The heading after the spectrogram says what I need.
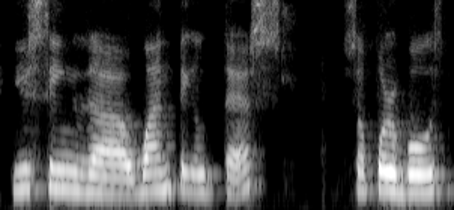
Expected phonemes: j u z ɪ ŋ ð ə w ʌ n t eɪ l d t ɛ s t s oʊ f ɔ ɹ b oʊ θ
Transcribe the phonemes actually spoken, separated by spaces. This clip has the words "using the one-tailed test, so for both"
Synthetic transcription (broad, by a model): j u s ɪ ŋ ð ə w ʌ n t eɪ l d t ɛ s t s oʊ p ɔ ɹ b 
